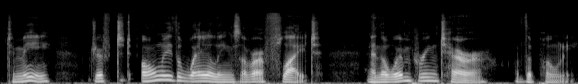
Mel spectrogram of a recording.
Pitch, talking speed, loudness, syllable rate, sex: 135 Hz, 165 wpm, -18 LUFS, 5.1 syllables/s, male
